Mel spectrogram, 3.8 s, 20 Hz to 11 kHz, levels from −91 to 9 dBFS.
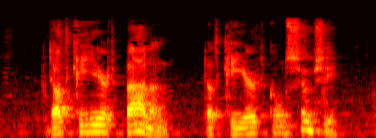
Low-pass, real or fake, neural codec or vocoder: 7.2 kHz; real; none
